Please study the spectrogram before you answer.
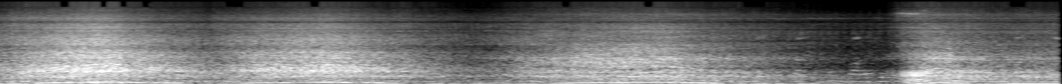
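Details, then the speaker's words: Car after a carburettor fuelling and timing tune, throttle blipped to half: revs climb and fall cleanly with no spluttering; before the tune it had flat spots and spluttered. "So really responsive now. Before you'd put your foot down and there was like either flat spots or it'd splutter and trying to overtake was a joke."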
